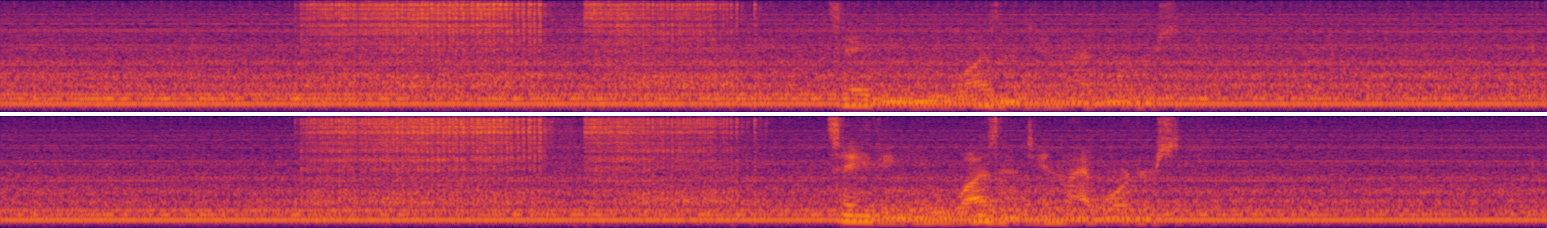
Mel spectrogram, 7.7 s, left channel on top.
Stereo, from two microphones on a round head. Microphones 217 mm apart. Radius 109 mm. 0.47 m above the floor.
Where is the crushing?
10° left (ahead or behind), 2.5 m.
